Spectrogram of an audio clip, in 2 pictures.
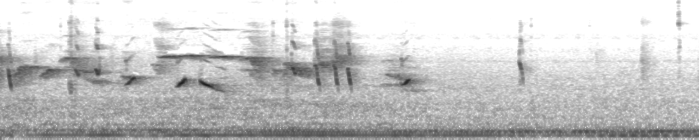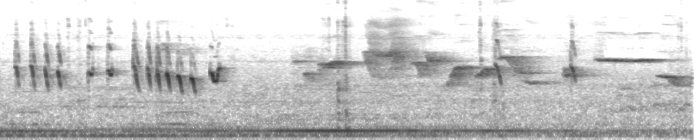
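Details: Abbott's babbler song meant to stimulate other birds to sing: varied slurred whistles and chattering notes, a mid-clip run of rapid buzzy stutters, then higher twittering phrases, with a low droning hum throughout.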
